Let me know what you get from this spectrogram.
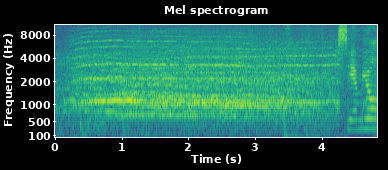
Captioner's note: cheers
